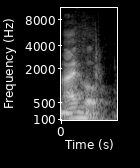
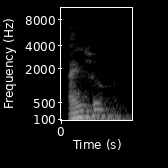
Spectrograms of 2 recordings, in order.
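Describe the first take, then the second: First: The middle consonant is an H sound. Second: The middle consonant is a J sound. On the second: "Is that how you pronounce that?"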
